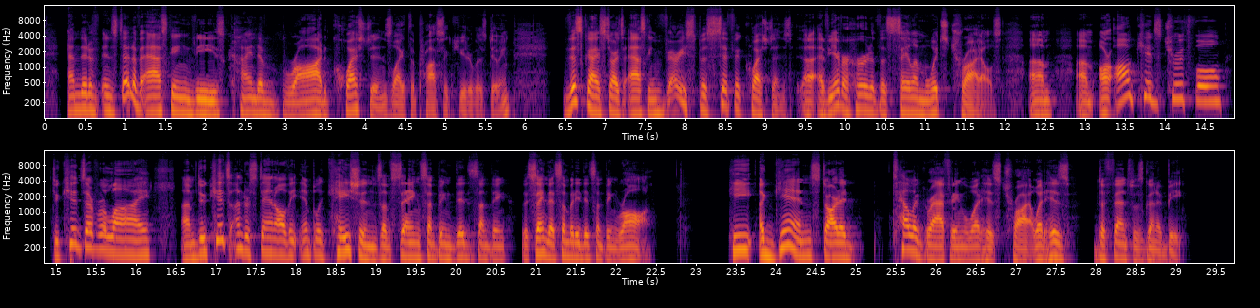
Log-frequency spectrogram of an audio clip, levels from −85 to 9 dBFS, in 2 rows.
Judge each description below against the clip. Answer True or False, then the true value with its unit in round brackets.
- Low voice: True (130 Hz)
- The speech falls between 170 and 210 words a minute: False (155 wpm)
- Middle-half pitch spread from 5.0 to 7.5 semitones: True (5.3 semitones)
